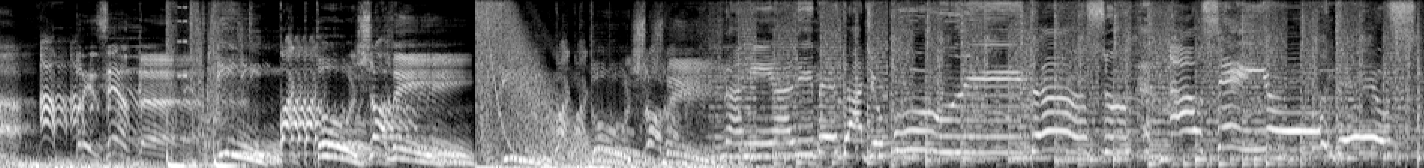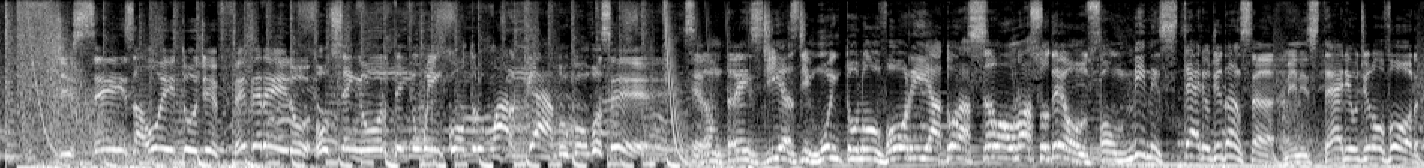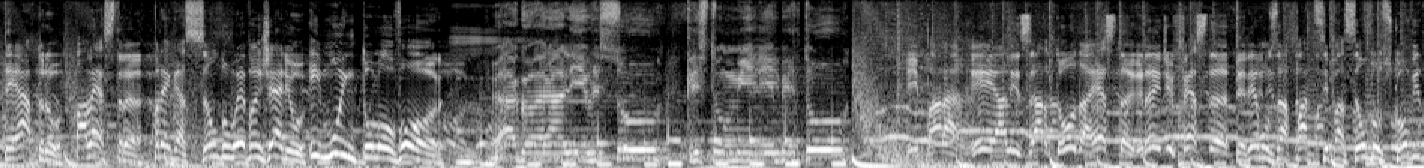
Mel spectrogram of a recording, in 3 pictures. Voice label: spot igreja; missao crista brasileira; impacto jovem

